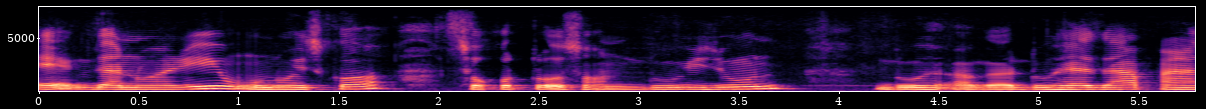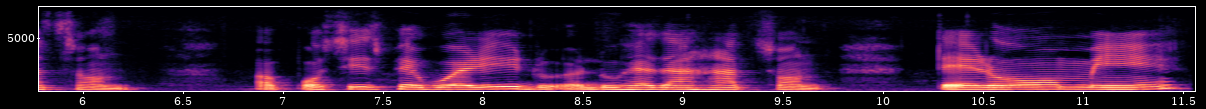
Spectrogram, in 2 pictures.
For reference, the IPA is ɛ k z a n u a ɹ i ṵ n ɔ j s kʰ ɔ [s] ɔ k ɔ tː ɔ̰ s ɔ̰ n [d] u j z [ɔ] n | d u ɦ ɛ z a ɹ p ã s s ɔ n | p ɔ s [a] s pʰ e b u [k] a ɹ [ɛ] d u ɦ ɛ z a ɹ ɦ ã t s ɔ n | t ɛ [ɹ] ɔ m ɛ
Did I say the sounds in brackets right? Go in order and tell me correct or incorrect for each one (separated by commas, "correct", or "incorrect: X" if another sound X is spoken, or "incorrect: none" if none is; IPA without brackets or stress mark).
correct, correct, incorrect: u, incorrect: i, incorrect: none, incorrect: i, correct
